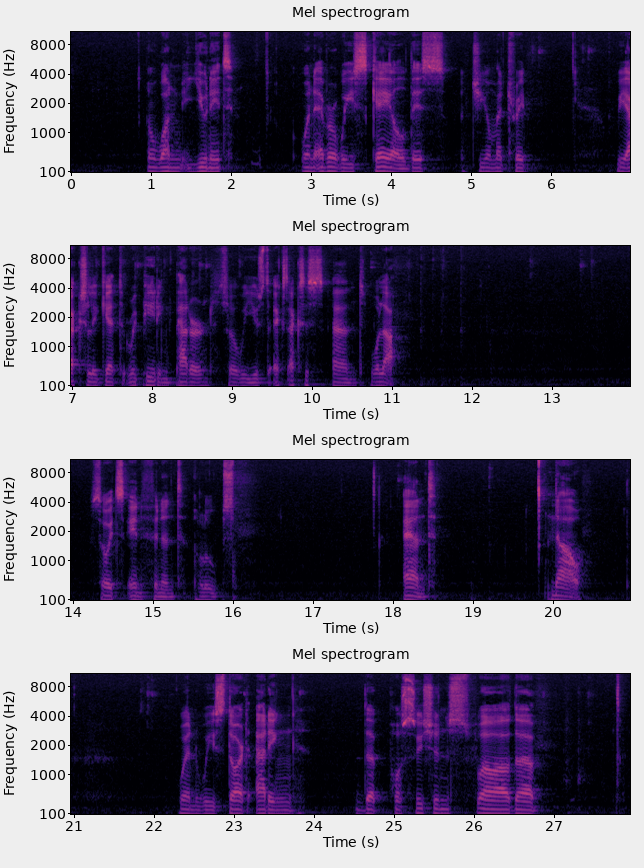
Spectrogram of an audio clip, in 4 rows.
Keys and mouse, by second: 7.3 shift+click, 8.2 shift+click, 9.0-10.7 shift+drag, 11.0 shift+middle click, 11.4 shift+middle click, 12.7 shift+click, 13.6-18.1 shift+drag, 18.4 shift+middle click, 19.8-21.9 shift+drag, 23.3 click, 26.3 alt+a, 26.8 middle click, 27.2 shift+middle click.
